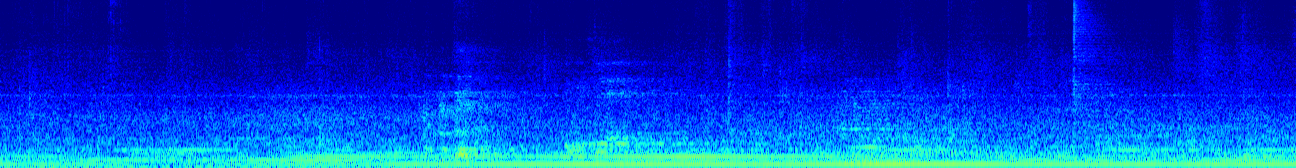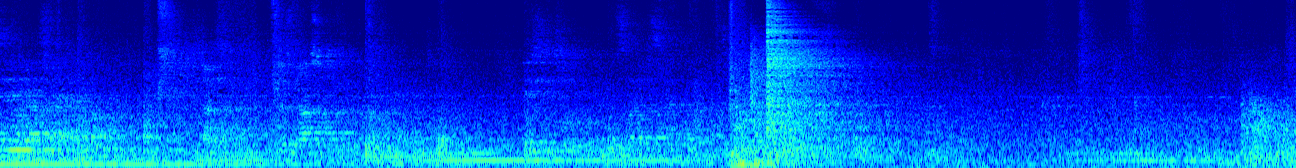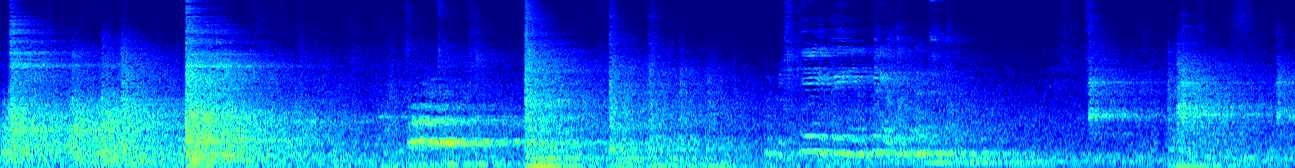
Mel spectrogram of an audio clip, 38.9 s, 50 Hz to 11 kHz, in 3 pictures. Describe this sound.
Recorded with Zoom H2N in 4CH Surround
Recorded INT Geelong Jail
Victoria, Australia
